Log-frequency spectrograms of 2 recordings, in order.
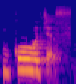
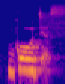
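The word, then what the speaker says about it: gorgeous: দৃষ্টিনন্দন দৃষ্টিনন্দন ইংরেজি হচ্ছে গোজাস এখানে র সাউন্ডটা কিন্তু প্রোনাউন্স হবে না এটার ইংরেজি হচ্ছে গোজেস গোজেস গোজেস পরে শব্দ উত্তেজনাপূর্ণ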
